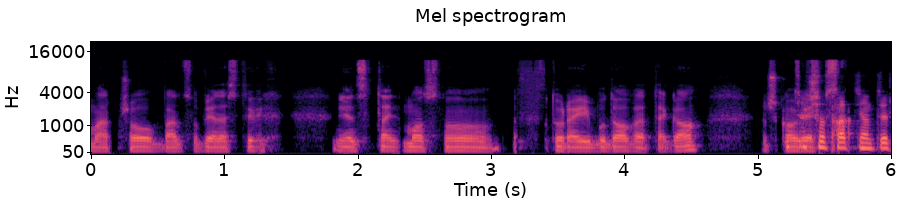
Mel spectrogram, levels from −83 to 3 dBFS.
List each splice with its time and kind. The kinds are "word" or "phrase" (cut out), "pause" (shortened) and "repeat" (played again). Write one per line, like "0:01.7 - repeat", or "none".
0:01.8 - word
0:02.3 - phrase
0:03.2 - word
